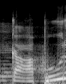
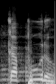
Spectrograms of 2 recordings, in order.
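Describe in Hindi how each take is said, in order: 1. पहला स्वर लंबा है, जैसे 'aa'। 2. पहला स्वर छोटा है, जैसे 'a'। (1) "कापूर तो कोई शब्द नहीं है" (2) "कपूर होता है ना, यह शब्द सही है"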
